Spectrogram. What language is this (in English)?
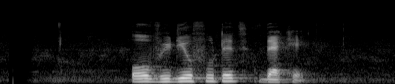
Bangla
